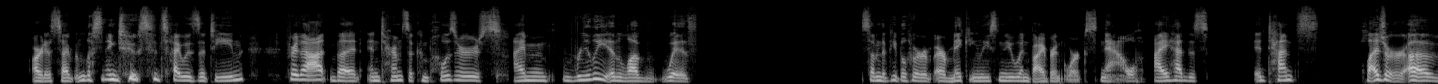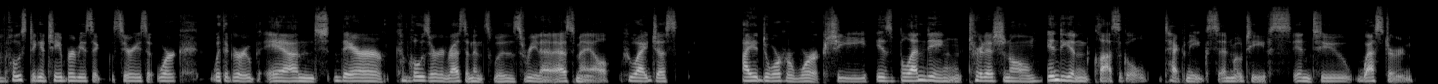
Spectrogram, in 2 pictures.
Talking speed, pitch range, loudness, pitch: 165 wpm, 155-185 Hz, -25 LUFS, 170 Hz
